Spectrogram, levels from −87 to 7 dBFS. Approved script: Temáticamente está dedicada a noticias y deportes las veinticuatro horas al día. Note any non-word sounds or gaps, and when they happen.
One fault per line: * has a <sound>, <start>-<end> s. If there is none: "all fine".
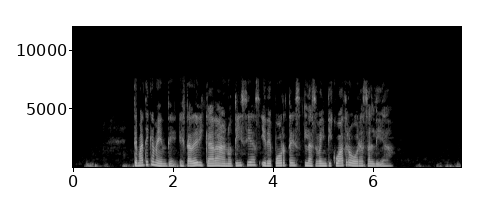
all fine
